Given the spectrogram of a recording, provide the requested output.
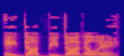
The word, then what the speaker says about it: Abélard: Peter Abelard, Latin, Petrus Abelardus or Abelardus, French, Pierre Abelard, pronounced A.B.L.A., 1079-21 April 1142, was a medieval French scholastic philosopher, theologian, and preeminent logician.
